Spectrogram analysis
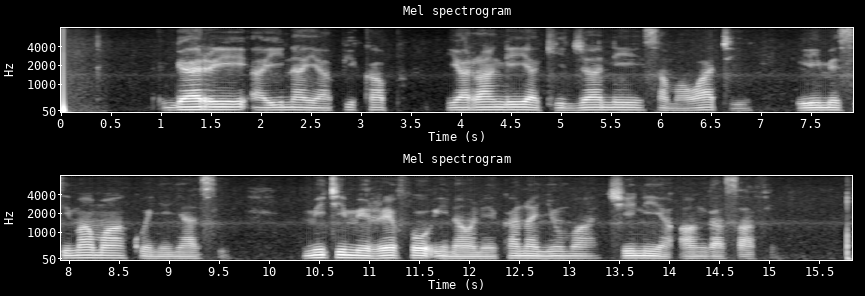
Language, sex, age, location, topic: Swahili, female, 18-24, Nairobi, finance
